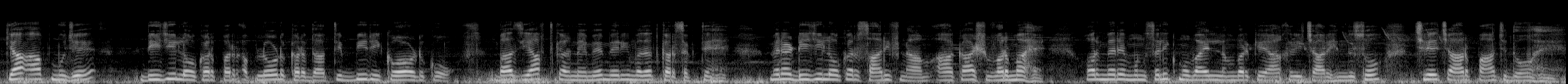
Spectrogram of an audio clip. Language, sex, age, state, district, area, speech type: Urdu, male, 18-30, Uttar Pradesh, Saharanpur, urban, read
